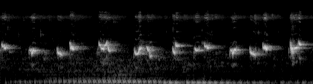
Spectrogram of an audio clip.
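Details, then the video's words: Yellow-vented bulbul giving a lure song in the 'gacor ropel panjang' style, used to prompt birds that sing little: bubbly, liquid chattering notes, about three per second, unbroken, over a low hum in the first half. "Pancingan Trucukan Gacor Ropel Panjang COCOK untuk BURUNG TRUCUK MALAS BUNYI"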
